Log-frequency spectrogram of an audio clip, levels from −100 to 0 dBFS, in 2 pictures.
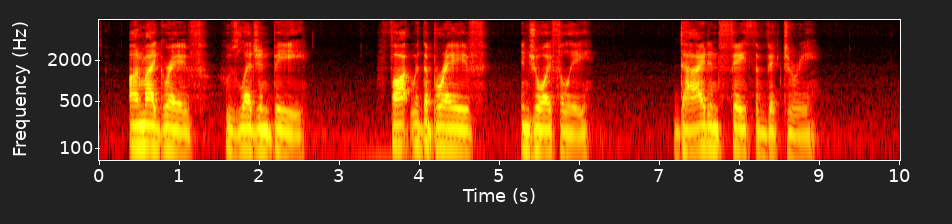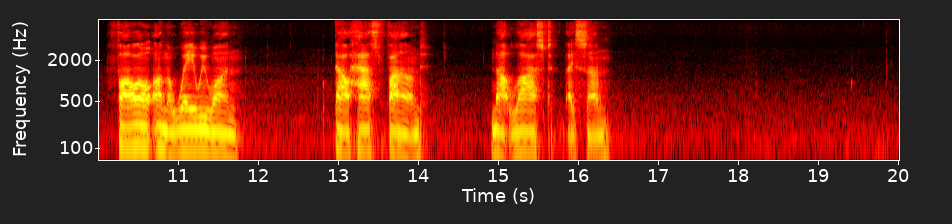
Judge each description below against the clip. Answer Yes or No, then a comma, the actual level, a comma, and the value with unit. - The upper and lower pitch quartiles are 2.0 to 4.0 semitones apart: Yes, narrow, 2.6 semitones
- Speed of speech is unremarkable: No, slow, 90 wpm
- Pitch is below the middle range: Yes, very low, 95 Hz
